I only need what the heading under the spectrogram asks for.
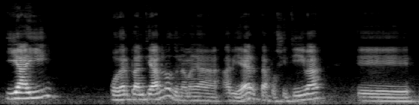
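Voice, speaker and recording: A man talks with a slight Italian accent and very wide pitch swings. His voice is somewhat breathy. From Italy. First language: Italian (speaking Spanish). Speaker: human resources professional. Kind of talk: radio interview. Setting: radio studio.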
